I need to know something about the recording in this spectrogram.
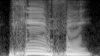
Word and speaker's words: jefe: O J em espanhol tem um som parecido com R, né? Jefe. E a gente entende, né? Quando pronuncia direitinho, jefe.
